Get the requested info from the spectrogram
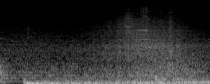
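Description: Tense dramatic background music with a heavy, low rumbling bed, swelling in about a quarter second in after a voice cuts off.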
